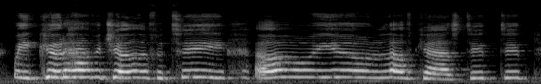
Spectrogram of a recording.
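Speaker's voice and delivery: high, slow, sung-spoken croon; half sing, half tell it up high; high slow talk-singing British croon; melodic storytelling. Shown as a demonstration. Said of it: "telling a story ... in a melodic way".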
